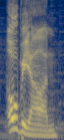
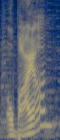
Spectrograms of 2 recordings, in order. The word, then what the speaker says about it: Obion: this is a uh this reminds me of a kind of beer but it is not obeon it must be obion wow now now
